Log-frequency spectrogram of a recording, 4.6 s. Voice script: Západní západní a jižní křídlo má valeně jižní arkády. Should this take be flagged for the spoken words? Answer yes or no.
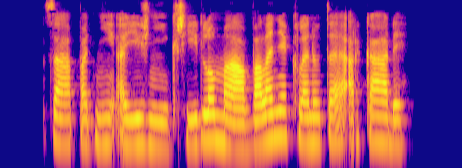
yes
